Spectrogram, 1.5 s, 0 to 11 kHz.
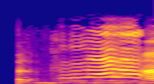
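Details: A 2-month-old baby boy crying to get milk: a sustained, rising wail in a small room, an ordinary infant hunger cry.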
